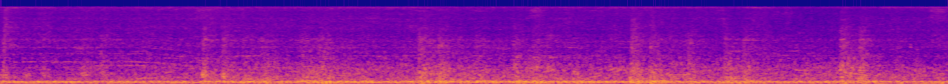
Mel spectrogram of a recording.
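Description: Passenger train running, heard from inside the carriage: a steady low rumble with a few scattered knocks.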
